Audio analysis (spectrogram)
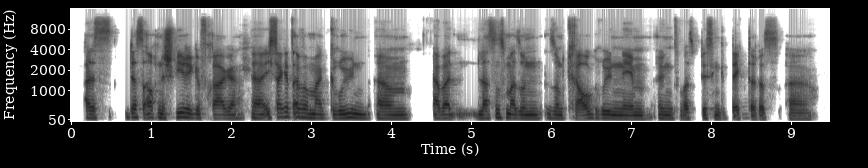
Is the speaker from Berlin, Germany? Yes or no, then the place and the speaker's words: no; near Reutlingen, Swabia, Baden-Württemberg, Germany; moved away as an adult; also born or lived in Darmstadt; Also ich komme aus der Nähe von Reutlingen. Ähm, das ist so, ja, 20, 20 Kilometer südlich von Stuttgart, also aus Stuttgart. dem Schwabeländle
